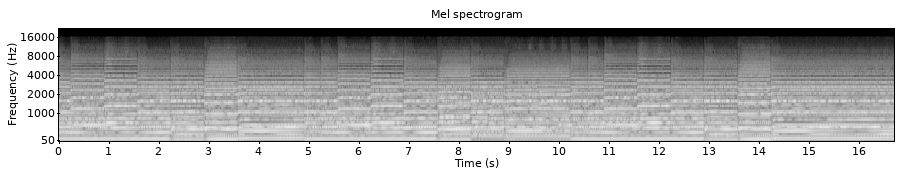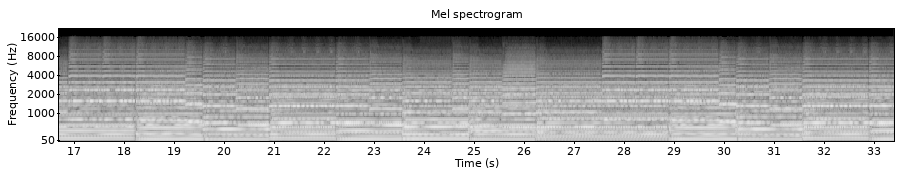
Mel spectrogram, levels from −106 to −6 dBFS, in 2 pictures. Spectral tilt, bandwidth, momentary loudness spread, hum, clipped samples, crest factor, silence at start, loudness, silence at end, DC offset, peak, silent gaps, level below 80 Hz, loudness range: -5.5 dB/octave; 13 kHz; 2 LU; none; under 0.1%; 14 dB; 0 s; -18 LUFS; 0 s; under 0.1%; -4 dBFS; none; -44 dBFS; 1 LU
